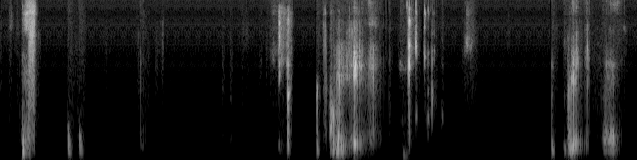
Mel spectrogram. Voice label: voice message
